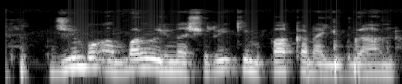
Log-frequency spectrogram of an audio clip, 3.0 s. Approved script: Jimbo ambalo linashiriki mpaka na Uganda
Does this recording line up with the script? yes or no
yes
